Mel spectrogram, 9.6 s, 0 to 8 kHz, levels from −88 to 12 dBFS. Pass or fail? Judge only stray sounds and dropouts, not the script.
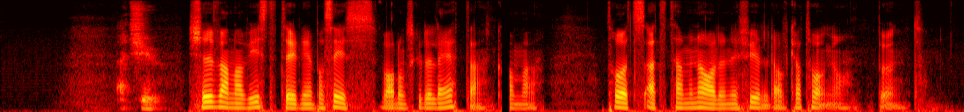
fail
